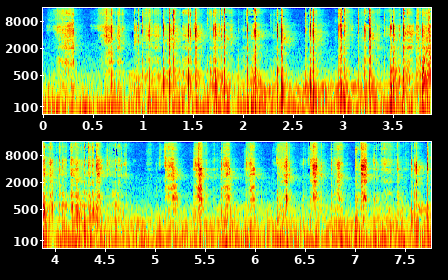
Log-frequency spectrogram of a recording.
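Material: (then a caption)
Baked dough. A small, crisp, hollow baked fortune cookie is held in the fingers and tapped and scratched with long painted nails. The result is a fast run of sharp, dry clicks and scratchy rasps, almost all high-pitched, each dying away instantly.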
